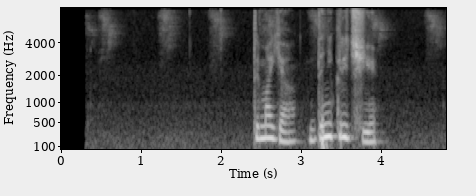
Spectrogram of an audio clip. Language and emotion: Russian, neutral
